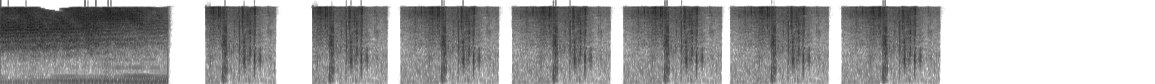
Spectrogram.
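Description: Footsteps tread steadily on the ground.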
